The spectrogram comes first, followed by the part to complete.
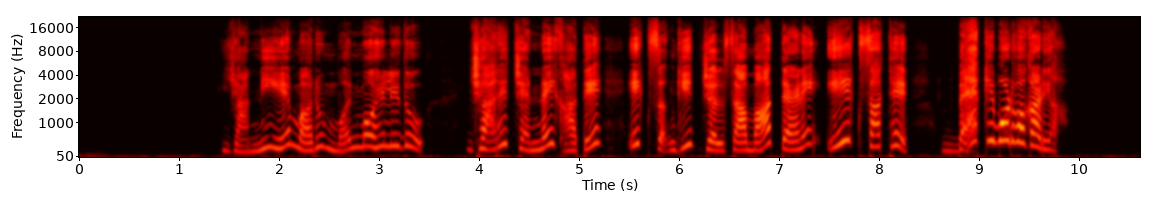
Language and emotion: Gujarati, surprised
